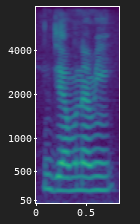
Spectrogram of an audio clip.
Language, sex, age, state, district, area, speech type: Bengali, female, 30-45, West Bengal, Birbhum, urban, spontaneous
